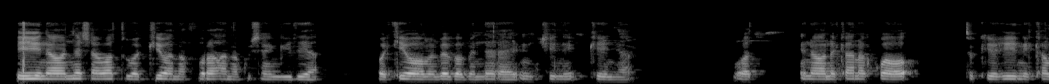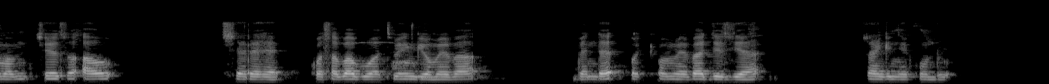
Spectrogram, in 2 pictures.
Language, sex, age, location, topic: Swahili, male, 36-49, Wajir, government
